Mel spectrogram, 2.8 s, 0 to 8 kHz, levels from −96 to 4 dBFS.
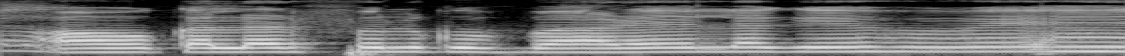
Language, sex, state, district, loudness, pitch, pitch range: Hindi, female, Uttar Pradesh, Lucknow, -13 LUFS, 230 Hz, 220-240 Hz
